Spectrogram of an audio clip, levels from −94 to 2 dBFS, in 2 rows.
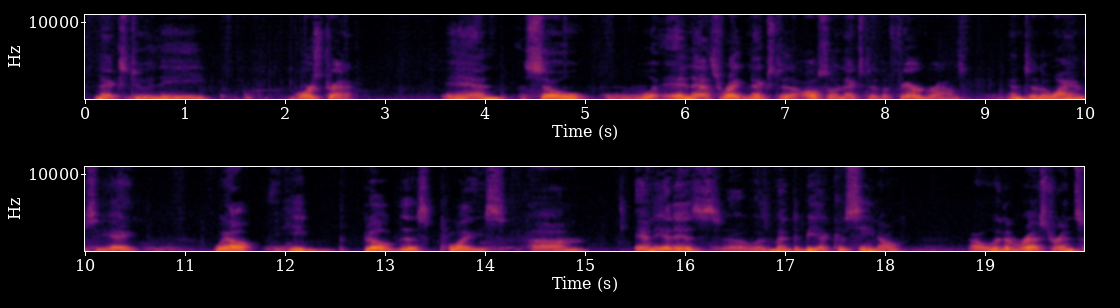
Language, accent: English, American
